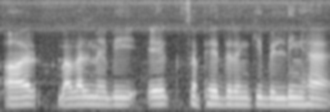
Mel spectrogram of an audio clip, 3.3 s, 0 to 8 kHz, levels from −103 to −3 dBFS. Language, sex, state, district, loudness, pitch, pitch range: Hindi, male, Madhya Pradesh, Katni, -19 LUFS, 140 Hz, 140-145 Hz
